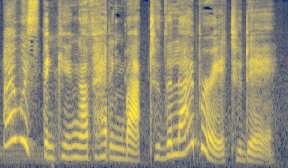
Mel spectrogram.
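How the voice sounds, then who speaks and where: A woman voicing a patient, caring mother of a young girl in a cartoon, gently instructive and affectionate. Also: mid-range voice, huge pitch swings, brisk. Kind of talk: cartoon voice acting. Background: background music.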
